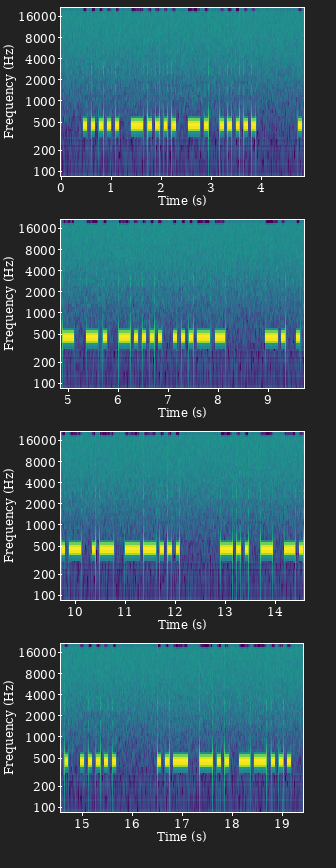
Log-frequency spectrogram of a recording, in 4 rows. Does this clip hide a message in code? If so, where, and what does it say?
Yes: Morse code (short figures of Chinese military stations) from 0.4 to 19.4 s, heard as a keyed tone, hand-sent with a bug key, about 15 wpm, 460 Hz. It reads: 5695 1963 9217 8085 …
